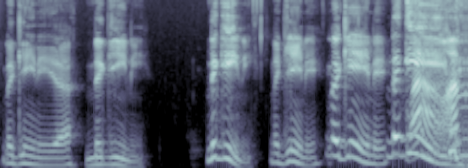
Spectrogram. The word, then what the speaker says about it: Nagini: That's the hard G.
